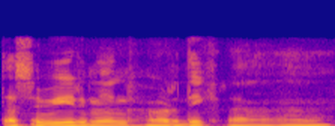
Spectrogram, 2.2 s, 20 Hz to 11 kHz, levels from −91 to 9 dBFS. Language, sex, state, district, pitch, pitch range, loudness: Hindi, male, Bihar, Patna, 125 Hz, 125-135 Hz, -17 LUFS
